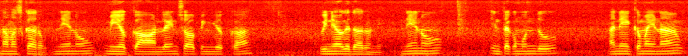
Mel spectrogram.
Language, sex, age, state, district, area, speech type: Telugu, male, 18-30, Andhra Pradesh, N T Rama Rao, rural, spontaneous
